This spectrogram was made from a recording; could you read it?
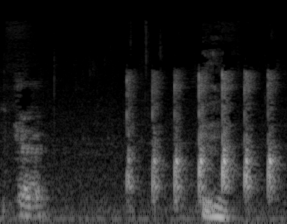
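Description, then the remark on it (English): A quick, even run of about seven knocks on a door, made by candidates arriving to be interviewed, follows a brief spoken word, with a voice briefly overlapping the later knocks. “Yeah, okay, they should be knocking on the door any minute now.”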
